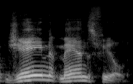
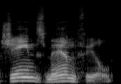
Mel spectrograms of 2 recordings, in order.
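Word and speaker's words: Jayne Mansfield: man James Mansfield see you pronounced it you just pronounced it like my mother no Jane Mansfield not Jan's Manfield my mistake folks um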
